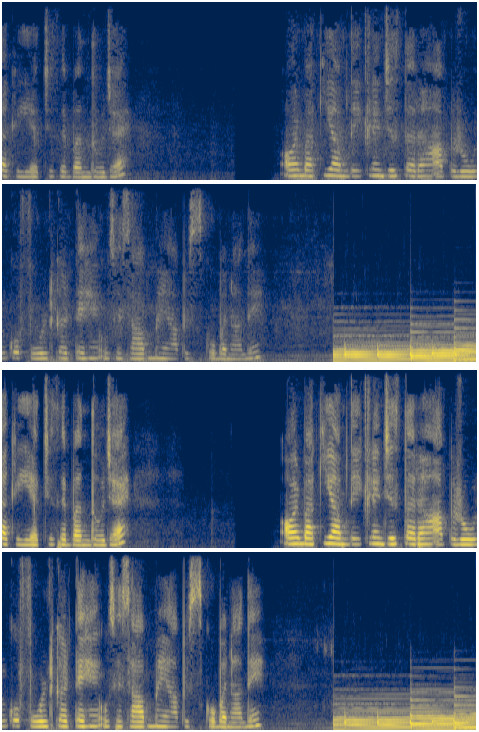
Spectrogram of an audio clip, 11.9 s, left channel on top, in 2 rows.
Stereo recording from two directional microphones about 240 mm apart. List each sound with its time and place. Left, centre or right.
0.0 s a woman's voice: right
3.4 s a woman's voice: right
10.0 s music: centre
